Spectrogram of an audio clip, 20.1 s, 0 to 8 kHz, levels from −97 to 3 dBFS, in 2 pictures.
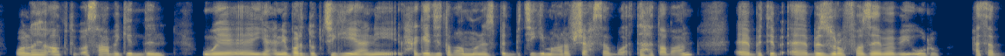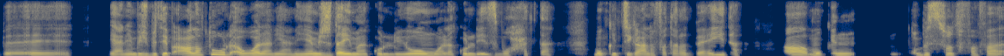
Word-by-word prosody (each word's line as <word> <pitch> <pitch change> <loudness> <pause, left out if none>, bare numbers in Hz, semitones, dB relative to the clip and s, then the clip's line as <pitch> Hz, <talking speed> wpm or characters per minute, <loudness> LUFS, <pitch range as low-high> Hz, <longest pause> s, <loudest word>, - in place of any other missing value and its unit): والله 210 +7 0
آه، - - +3
بتبقى 230 - -8
صعب 195 -3 +2
جدًا، 180 -1 -3 0.4
ويعني 160 -2 0
برضه 195 +1 -1
بتيجي 190 +1 +1
يعني 150 -3 0
الحاجات 200 +5 0
دي 200 0 -2
طبعًا 205 -1 -4
مناسبات 165 +2 -3
بتيجي 185 +3 -2
ما 170 -3 -3
أعرفش 195 +6 +1
حسب 175 -5 -2
وقتها 195 - -4
طبعًا، 170 +7 -3 0.5
بتبقى 165 0 -1
بظروفها 190 0 +1
زي 175 +1 +3
ما 170 0 0
بيقولوا، 180 +2 -4 0.3
حسب 195 -1 -3
آآ، 165 +1 -3 0.4
يعني 165 0 0
مش 195 +2 +3
بتبقى 195 0 +3
على 210 +3 +6
طول 260 +1 +1
أولًا 195 -2 +3
يعني، 175 0 -3
هي - - +5
مش 180 -3 +6
دايمة 180 -1 +7
كل 175 -1 -3
يوم 185 +1 +4
ولا 170 - -2
كل 185 +3 -2
أسبوع 170 +5 0
حتى، - - -4 0.4
ممكن 210 -1 -1
تيجي 215 -1 +3
على 175 -1 +1
فترات 185 +4 -5
بعيدة، 205 +4 -1 0.5
آه، 225 -5 +6
ممكن 195 0 -1 0.7
بالصدفة 205 -2 +1
ف 185 - -6
180 Hz, 150 wpm, -24 LUFS, 170-195 Hz, 0.7 s, دايمة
